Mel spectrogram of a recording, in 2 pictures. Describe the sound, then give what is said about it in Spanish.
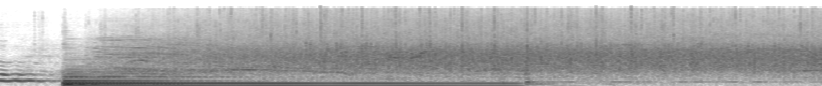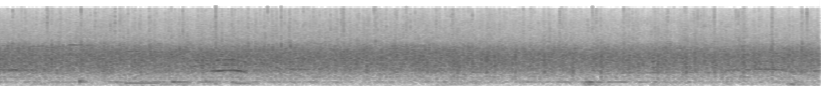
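Applause from a large crowd: dense, continuous clapping that starts abruptly and holds at a steady level to the end, with low sustained tones underneath for the first few seconds. “Ese aplauso es para Enrique y para Estrella.”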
